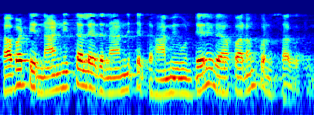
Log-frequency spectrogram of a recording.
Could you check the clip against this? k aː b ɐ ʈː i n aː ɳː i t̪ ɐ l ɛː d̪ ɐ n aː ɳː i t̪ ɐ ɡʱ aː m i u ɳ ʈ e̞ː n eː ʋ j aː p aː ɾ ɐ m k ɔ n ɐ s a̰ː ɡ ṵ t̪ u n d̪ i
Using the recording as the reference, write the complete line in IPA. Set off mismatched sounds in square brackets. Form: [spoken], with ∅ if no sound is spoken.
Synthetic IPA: k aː b ɐ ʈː i n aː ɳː i t̪ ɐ l ɛː d̪ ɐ n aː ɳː i t̪ ɐ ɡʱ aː m i u ɳ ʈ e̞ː n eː ʋ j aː p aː ɾ ɐ m k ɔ n ɐ s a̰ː ɡ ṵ t̪ u n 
